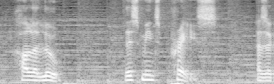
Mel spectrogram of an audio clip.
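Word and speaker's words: הַלְלוּ: In this case we have two lamets in a row, with a Shewa under the first of those. It is therefore vocal, and we pronounce it as Hallelu.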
